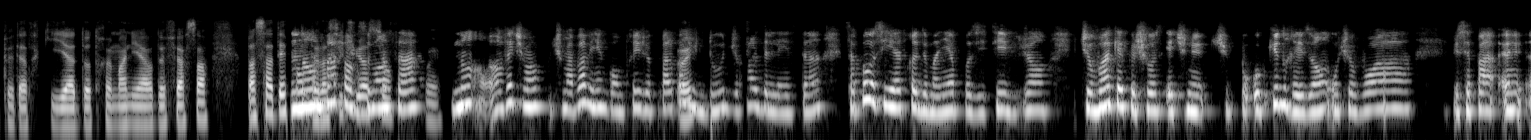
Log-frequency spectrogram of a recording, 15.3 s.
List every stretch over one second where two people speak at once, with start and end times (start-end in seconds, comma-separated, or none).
2.9-4.3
